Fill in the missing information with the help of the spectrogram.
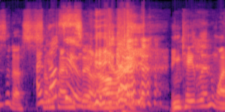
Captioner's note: laughs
